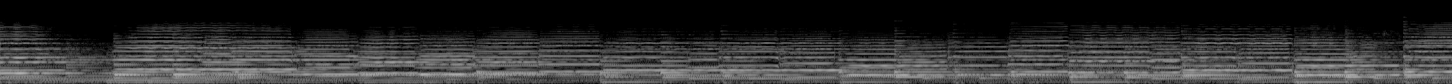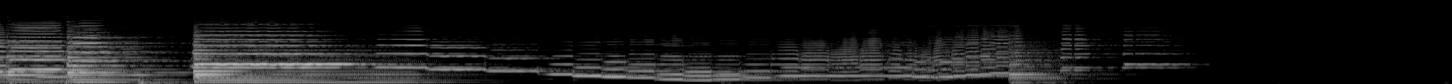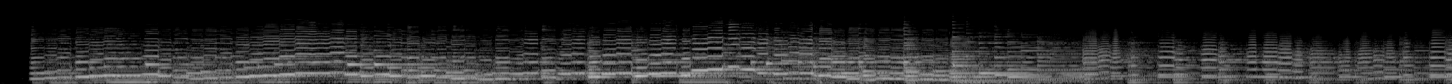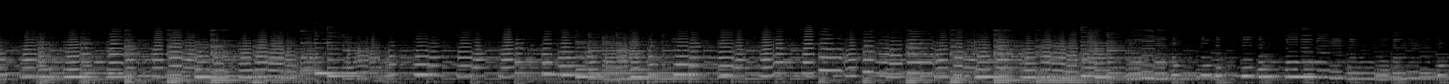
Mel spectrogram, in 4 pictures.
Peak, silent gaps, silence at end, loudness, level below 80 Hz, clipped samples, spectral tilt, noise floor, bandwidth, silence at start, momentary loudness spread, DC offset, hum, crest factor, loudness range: -10 dBFS; 26.61-26.70 s; 0 s; -30 LUFS; -56 dBFS; under 0.1%; -5.5 dB/octave; -88 dBFS; 10 kHz; 0 s; 12 LU; under 0.1%; none; 20 dB; 10 LU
